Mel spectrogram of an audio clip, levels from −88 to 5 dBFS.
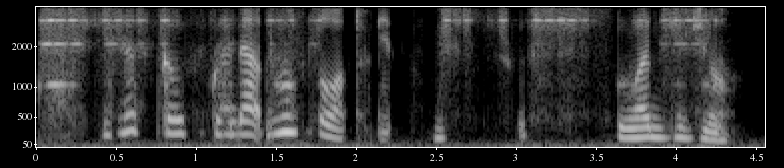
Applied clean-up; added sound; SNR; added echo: neural diffusion model UNIVERSE++.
